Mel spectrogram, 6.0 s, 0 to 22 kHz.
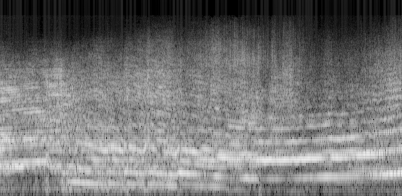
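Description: A Ferrari F10 Formula One car's 2.4-litre V8 engine running at high revs as the car passes. The pitch falls steadily for about four seconds, then rises again as the car accelerates away.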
